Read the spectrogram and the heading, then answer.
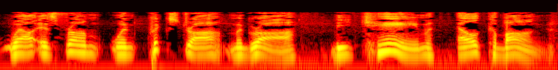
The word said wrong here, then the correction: Quick Draw McGraw: Quick Draw McGraw.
